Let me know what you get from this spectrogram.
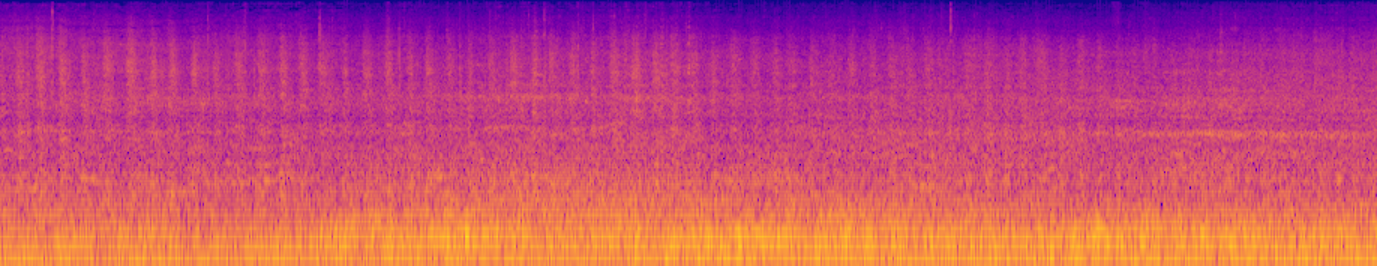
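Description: Passenger carriages of a steam-hauled special train rolling past at speed: a steady rumble of wheels on the rails with a fast, regular clatter of wheels over the rail joints.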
